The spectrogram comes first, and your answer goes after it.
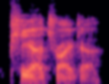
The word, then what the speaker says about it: Pietryga: yeah is it wrong I remember getting the tape and going said well my dad says it pure Tiger I'm kind of pronouncing a little bit wrong Sam never really been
